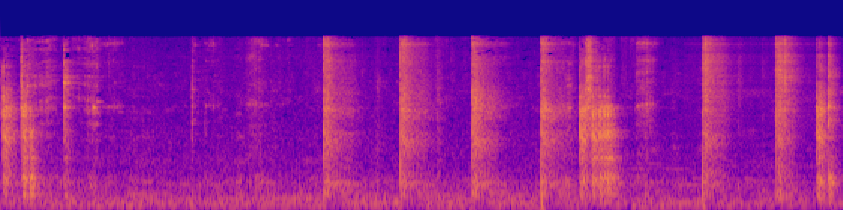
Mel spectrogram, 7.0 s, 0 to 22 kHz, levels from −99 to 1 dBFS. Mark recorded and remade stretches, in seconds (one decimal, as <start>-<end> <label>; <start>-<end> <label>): 0.0-5.7 recorded; 5.7-7.0 remade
